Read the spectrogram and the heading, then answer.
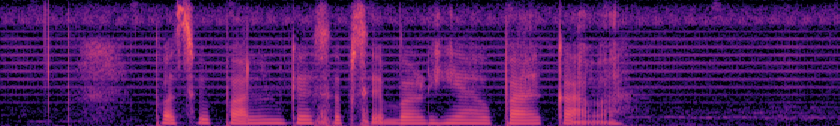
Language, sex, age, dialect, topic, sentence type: Bhojpuri, female, 25-30, Western, agriculture, question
